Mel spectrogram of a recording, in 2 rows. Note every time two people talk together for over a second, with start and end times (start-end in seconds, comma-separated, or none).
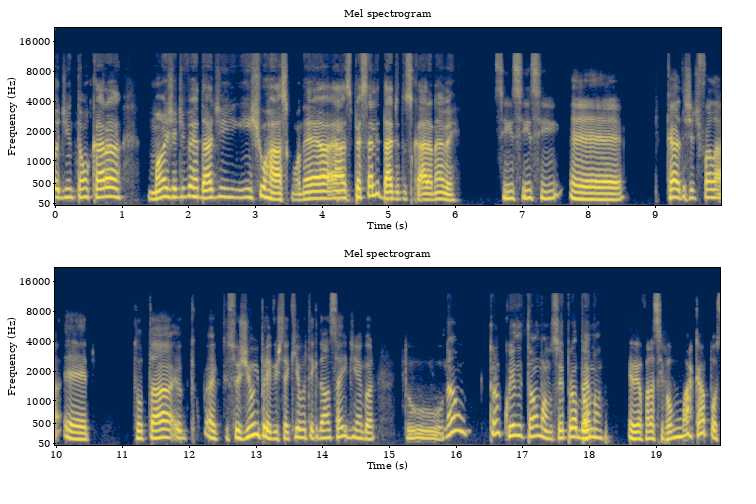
none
